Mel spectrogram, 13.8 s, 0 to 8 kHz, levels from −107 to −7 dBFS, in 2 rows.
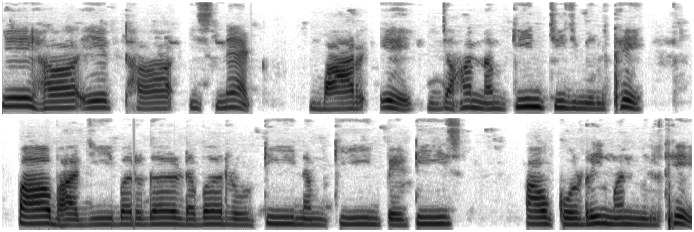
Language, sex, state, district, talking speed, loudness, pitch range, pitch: Chhattisgarhi, male, Chhattisgarh, Jashpur, 95 wpm, -20 LUFS, 155-180 Hz, 170 Hz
